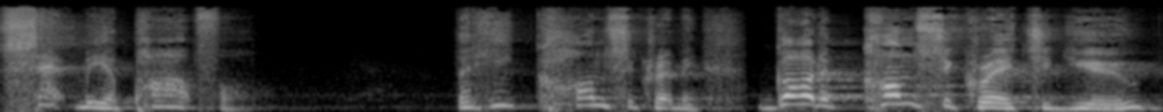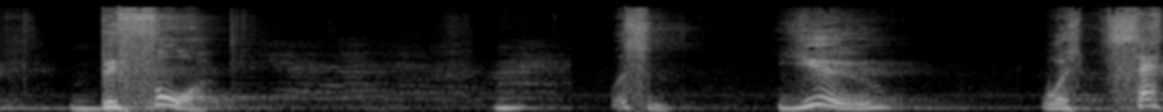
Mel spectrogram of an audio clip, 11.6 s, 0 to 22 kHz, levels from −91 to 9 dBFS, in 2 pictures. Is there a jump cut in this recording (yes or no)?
yes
